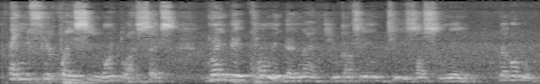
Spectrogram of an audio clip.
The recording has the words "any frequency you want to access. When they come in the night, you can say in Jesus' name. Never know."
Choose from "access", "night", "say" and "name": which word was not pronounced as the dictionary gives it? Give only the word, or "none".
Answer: access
